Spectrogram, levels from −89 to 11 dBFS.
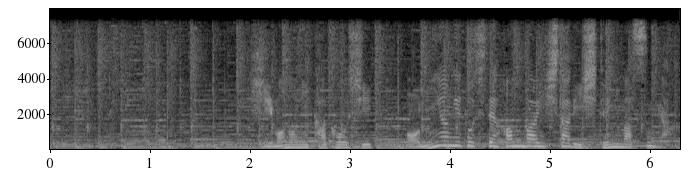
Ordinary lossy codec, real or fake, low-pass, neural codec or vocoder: none; real; 7.2 kHz; none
